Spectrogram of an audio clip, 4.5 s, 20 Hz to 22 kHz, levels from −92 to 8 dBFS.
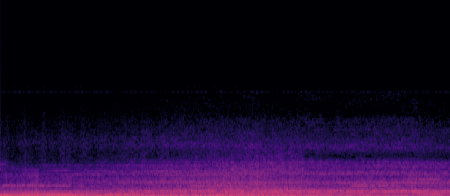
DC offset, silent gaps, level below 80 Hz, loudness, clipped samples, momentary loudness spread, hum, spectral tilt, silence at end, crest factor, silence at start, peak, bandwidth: under 0.1%; none; -42 dBFS; -39 LUFS; under 0.1%; 3 LU; none; -7 dB/octave; 0 s; 14 dB; 0 s; -24 dBFS; 9.4 kHz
